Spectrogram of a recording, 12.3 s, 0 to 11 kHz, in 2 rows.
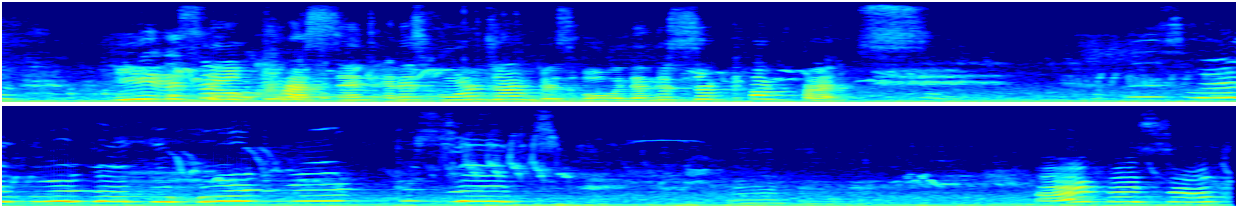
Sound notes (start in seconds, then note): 4.2 crying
